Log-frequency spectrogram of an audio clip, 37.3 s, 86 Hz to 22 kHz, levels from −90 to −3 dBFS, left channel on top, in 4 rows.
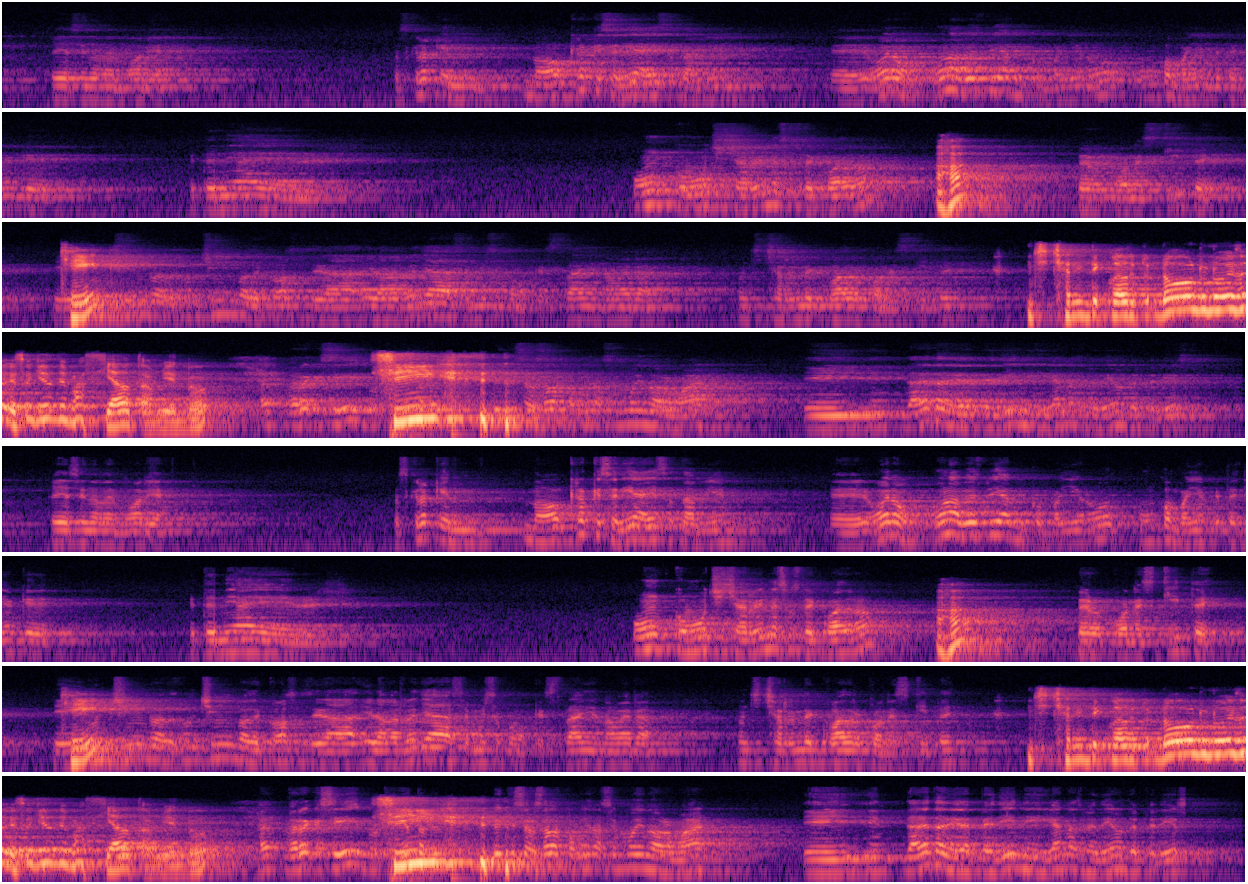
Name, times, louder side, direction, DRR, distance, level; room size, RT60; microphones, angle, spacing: voice 1, 0.4-1.3 3.0-3.6 3.9-5.5 6.2-9.7 10.8-11.9 14.1-15.9 17.4-18.4 19.1-23.6 24.2-25.8 29.9-31.3 31.7-33.3 34.0-36.9, right 3 dB, 85° right, 6 dB, 0.9 m, -32 dB
voice 2, 26.4-29.6 29.8-29.9 30.8-31.6, left 2 dB, 20° left, 8 dB, 0.4 m, -19 dB
11.0 x 7.5 x 7.3 m, 2.5 s
head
